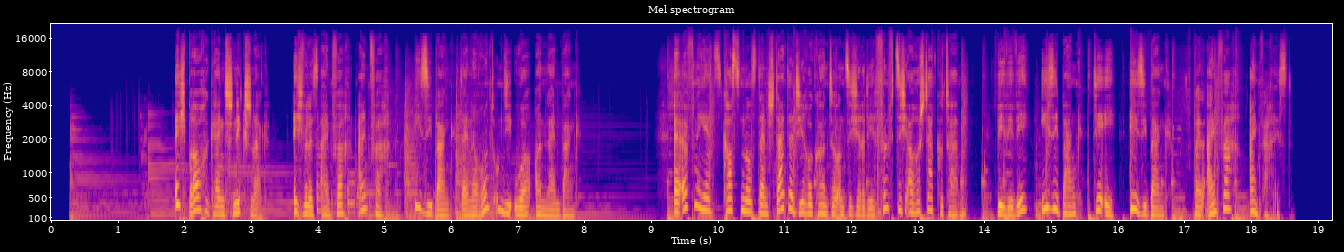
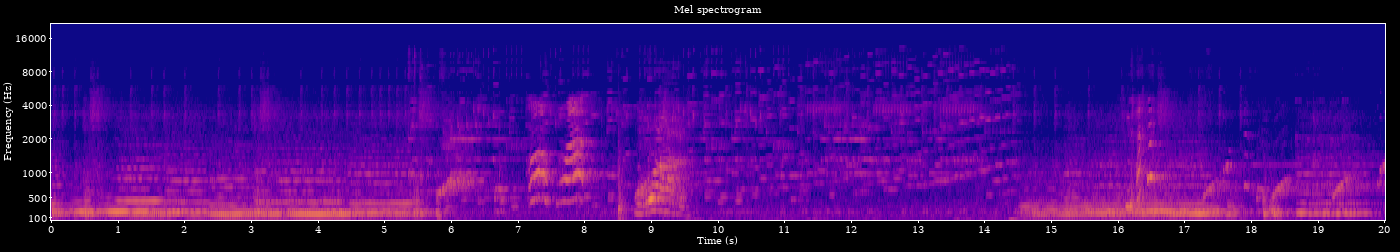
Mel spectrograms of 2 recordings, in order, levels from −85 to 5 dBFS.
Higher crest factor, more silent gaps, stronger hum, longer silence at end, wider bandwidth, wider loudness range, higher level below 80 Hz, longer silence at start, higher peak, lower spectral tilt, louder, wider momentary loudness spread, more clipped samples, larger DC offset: about the same, 18 dB vs 20 dB; neither; neither; first, 0.7 s vs 0 s; first, 19 kHz vs 13.5 kHz; second, 3 LU vs 13 LU; first, -34 dBFS vs -64 dBFS; first, 0.3 s vs 0 s; first, 0 dBFS vs -18 dBFS; second, -4 dB/octave vs -6.5 dB/octave; first, -17 LUFS vs -36 LUFS; second, 12 LU vs 17 LU; neither; neither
